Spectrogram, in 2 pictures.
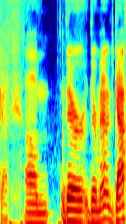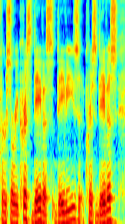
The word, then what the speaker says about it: Davies: Their managed gaffer, Chris Davis, Welsh pronunciation versus English or North American pronunciation. Chris Davies, this is his first head coach gig.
